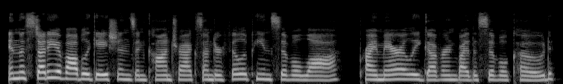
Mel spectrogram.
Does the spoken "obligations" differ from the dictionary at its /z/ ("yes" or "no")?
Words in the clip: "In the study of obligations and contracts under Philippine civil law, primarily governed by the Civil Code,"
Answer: no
